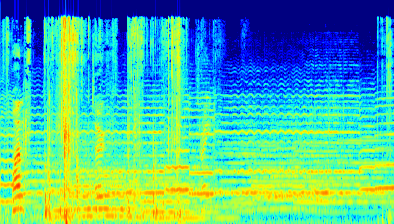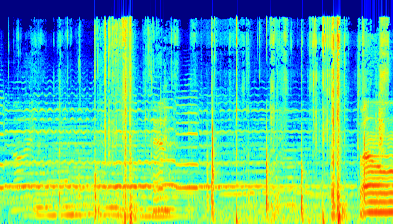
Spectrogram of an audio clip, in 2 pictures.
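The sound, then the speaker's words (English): Food with its stalks trimmed off is crushed under a wooden spoon, giving a series of sharp cracks and soft squashing thuds at an uneven pace, with a person talking in between. “Alright, all the stalky bits are cut off. Now I'm gonna start crushing them under my wooden spoon.”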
